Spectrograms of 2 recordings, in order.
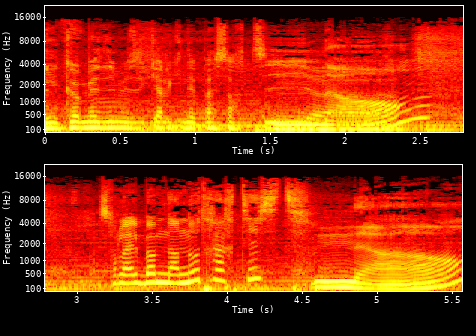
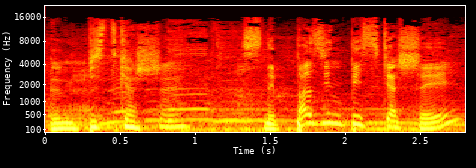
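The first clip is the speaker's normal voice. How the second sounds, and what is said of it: Put-on Québécois French accent. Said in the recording (French): “Pourquoi je pars sur un accent québécois”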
